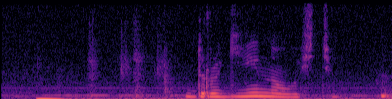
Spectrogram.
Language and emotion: Russian, neutral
